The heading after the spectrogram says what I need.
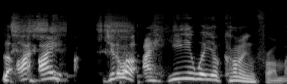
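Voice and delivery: normal talking voice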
